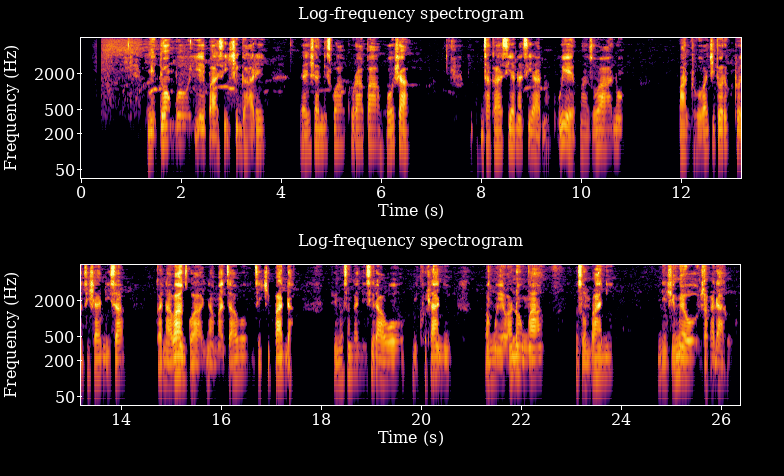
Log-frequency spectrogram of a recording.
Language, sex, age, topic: Ndau, female, 18-24, health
